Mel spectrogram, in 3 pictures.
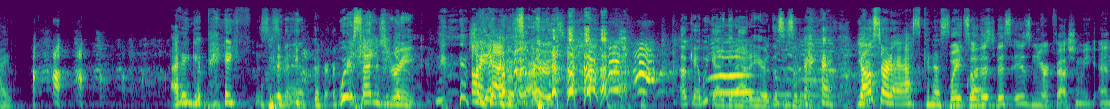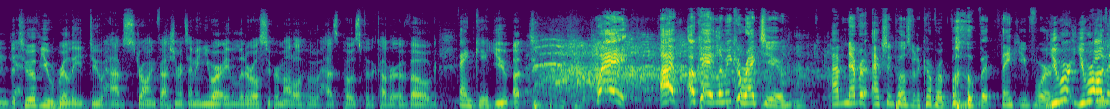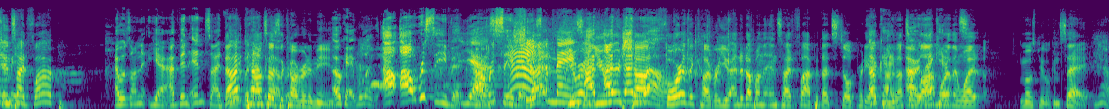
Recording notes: "Virtual Reali-tea" welcomed some fabulous fashionistas from the Bravo universe to join us live in person and on stage in NYC.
